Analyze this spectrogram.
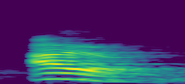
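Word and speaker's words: iron: এর সঠিক উচ্চারণ হচ্ছে আয়রন। আয়রন, র উচ্চারণ হবে না, আয়রন, যার বাংলা অর্থ লোহা।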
